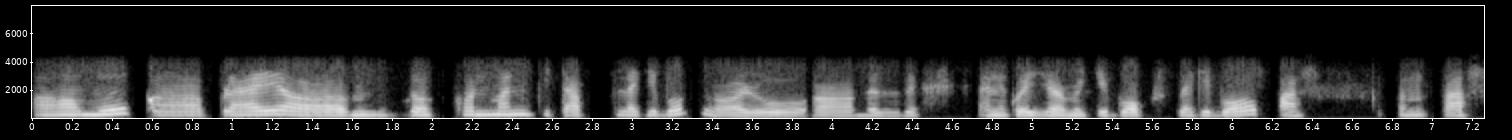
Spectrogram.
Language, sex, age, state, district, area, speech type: Assamese, female, 18-30, Assam, Sivasagar, rural, conversation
